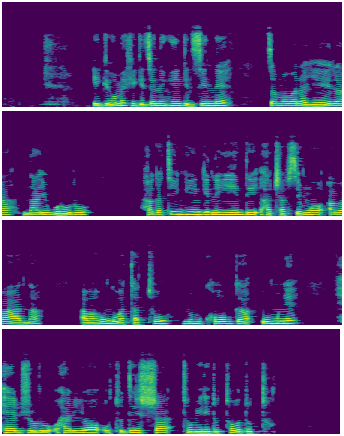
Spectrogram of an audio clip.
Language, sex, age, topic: Rundi, female, 36-49, education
